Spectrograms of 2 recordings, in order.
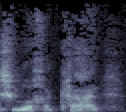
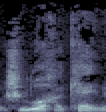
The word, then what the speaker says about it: shiluach hakein: If you're saying kan tzipor, then it's pronounced kan. So shiluach hakein. Everybody says shiluach hakan. It really is shiluach hakein.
